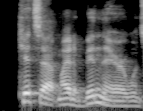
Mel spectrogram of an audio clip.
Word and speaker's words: Kitsap: 1880s, he said that Kitsap was pronounced as if there was no I. It'd be like a small K apostrophe T and then emphasis on the second syllable. So Kitsap.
